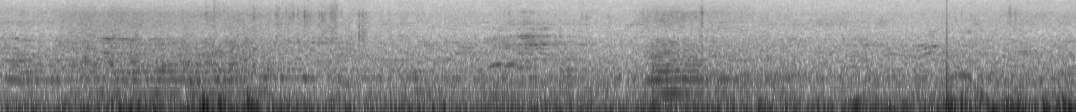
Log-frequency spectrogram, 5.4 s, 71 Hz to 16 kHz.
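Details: Bees and other assorted pollinators foraging in lime trees along the River Tyne walk near St Mary's Church and Nungate Bridge, Haddington, East Lothian, Scotland, 28 July 2016; low layered buzzing hum with wavering tones, steady background rumble.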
